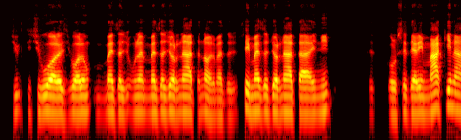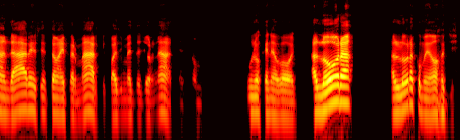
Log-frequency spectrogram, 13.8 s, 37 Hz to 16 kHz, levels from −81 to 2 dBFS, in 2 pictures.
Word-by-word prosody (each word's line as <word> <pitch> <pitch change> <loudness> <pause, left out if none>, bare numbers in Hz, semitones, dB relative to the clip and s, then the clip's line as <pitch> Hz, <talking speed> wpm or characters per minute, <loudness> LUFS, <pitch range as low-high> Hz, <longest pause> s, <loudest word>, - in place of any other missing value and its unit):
più 130 +2 -16
ti 120 - -27
ci 125 - -15
vuole 120 -2 +4
ci 110 - -25
vuole 125 0 +1
un 125 - -7 0.2
mezza 125 0 -1
una 125 0 -2
mezza 125 +1 -3
giornata 125 -1 0
no, 125 -4 -3
mezza 110 -1 -7
uhm, 110 - -16
sì, 150 - -2
mezza 130 -1 0
giornata 125 -1 +2
ini 120 +3 -5 0.6
eh, 115 - -27 0.2
col 115 -1 -8
sedere 125 -1 0
in 120 - -4
macchina, 145 +3 +4
andare 130 +3 0
senza 120 0 -8
mai 115 -1 -2
fermarti, - - -3
quasi 105 0 -8
mezza 110 -1 -15
giornata, - - -7
insomma. - - -32 0.7
Uno 125 0 -5
che 115 - -8
ne 110 - -6
ha - - -4
vogl 100 -2 -4 0.2
allora, 185 +11 +8 0.6
allora 140 +9 -1
come 115 -2 -6
oggi. 115 -1 -6
125 Hz, 175 wpm, -24 LUFS, 115-130 Hz, 0.7 s, allora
